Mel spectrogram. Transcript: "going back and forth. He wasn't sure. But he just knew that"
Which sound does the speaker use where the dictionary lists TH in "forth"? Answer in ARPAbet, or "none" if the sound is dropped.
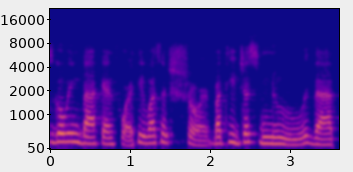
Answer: TH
